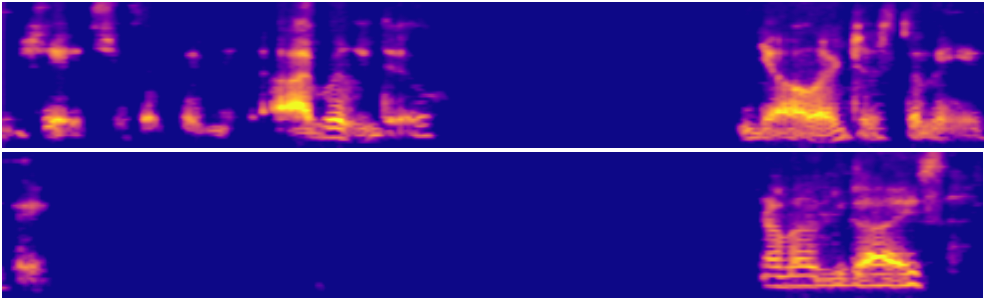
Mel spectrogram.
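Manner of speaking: soft, tearful talking, crying through the words. Speaker signing off and thanking listeners, crying while talking. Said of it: "so I don't keep crying in your ear".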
